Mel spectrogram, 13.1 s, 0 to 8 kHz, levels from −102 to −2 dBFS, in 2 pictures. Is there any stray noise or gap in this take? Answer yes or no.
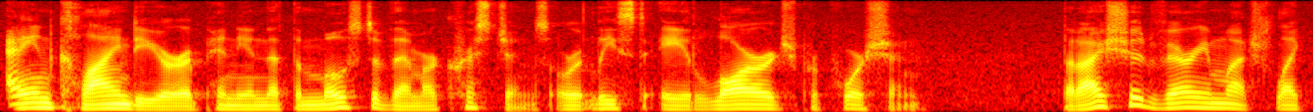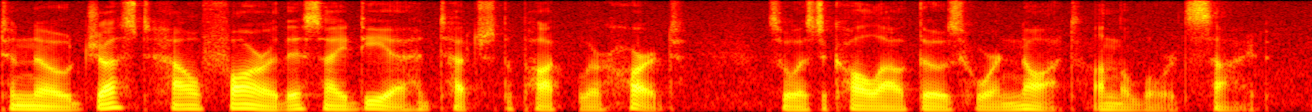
yes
